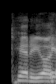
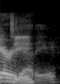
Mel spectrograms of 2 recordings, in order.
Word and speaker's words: Capriotti: Okay, so my last name is Cariotti, Cariotti.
